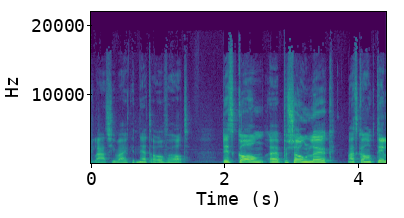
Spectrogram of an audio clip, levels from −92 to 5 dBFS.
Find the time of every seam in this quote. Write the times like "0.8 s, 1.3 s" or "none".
none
